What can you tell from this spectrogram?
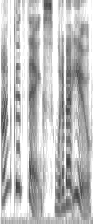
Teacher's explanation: Stress on thanks and bout.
